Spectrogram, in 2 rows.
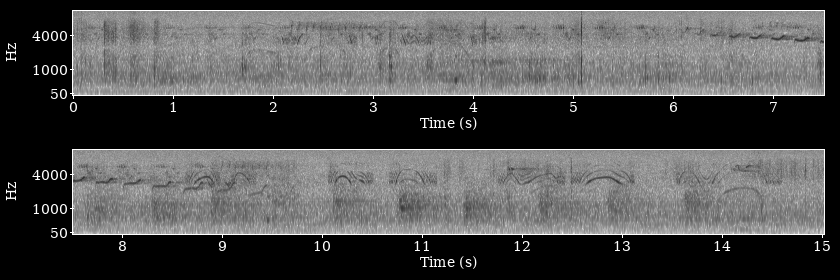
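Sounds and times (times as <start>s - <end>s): descending whistled bird notes: 6.6s - 14.6s.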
